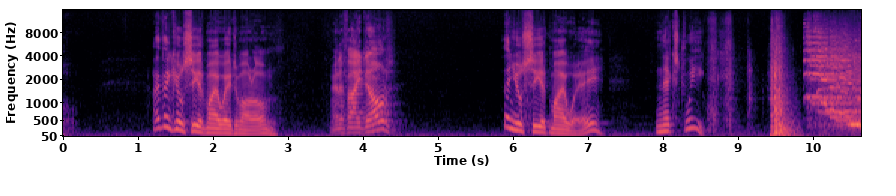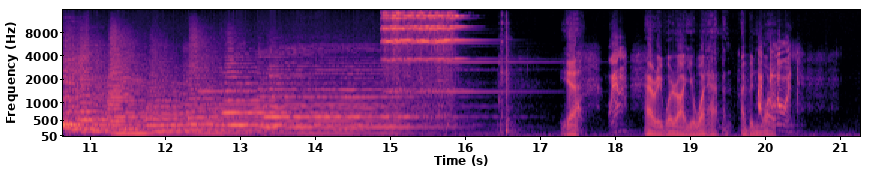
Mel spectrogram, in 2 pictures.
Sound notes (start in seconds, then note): 10.7 door closes; 16.1 telephone rings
